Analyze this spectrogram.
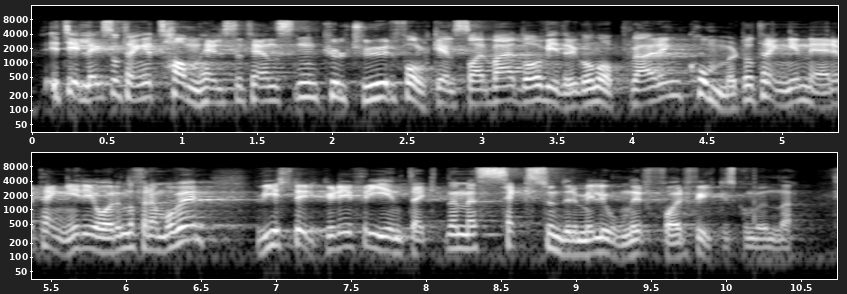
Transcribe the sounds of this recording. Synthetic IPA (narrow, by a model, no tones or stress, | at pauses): ɪt̪ʰɪlːɛɡsɔt̪ʰɾɛŋːəʈʰɑnːhɛlsət̪ʰjeːnəst̪nkʰʉlt̪ʰʉːɾfɔlkəhɛlsəɑɾbæɪd̪ɔʋiːd̪əɾəɡoːənəɔpkʰlæːɾɪŋkʰɔmːəʈɪlɔt̪ʰɾɛŋːəmeːɾəpʰɛŋːəɾɪoːɾənəfɾɑmːoːʋəɾ | ʋɪst̪ʏɾkəɖɪfɾiːɪnt̪ʰɛkt̪ənəmɛsɛkshʉnd̪ɾəmɪlɪuːnəɾfɔɾfʏlkəskʰʊmʉ̰ːnənə̰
